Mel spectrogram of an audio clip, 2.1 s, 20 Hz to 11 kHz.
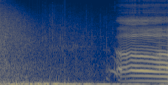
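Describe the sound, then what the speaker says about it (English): A blocky explosion in the sandbox game Minecraft Sky Factory 2 booms loudly with a broad rumbling burst, followed by a rising tonal in-game sound. "Double explosion."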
